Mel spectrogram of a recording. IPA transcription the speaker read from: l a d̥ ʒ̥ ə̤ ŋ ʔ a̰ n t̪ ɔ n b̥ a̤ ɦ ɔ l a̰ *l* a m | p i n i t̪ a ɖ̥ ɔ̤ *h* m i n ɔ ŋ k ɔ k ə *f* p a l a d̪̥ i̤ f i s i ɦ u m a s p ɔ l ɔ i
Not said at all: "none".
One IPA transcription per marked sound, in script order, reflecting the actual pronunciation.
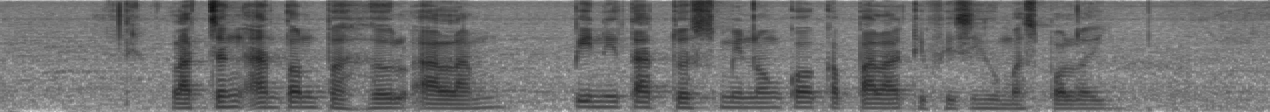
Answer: l, s, none

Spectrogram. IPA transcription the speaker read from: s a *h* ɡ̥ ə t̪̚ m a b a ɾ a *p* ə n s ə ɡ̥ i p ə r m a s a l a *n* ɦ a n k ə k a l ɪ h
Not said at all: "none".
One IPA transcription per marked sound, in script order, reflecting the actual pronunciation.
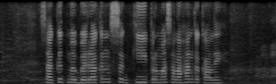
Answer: none, k, none

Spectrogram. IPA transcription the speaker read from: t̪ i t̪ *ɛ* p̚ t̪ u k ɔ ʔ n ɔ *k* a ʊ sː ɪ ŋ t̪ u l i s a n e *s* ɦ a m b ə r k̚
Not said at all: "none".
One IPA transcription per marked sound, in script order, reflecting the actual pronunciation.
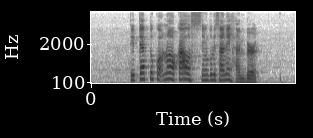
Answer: ɛ, k, none

